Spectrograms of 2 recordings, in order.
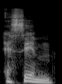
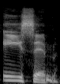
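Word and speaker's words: eSIM: Is that how you pronounce it? I've been saying I've been saying aim.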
